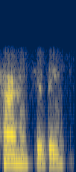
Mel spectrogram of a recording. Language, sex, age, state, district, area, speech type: Bengali, male, 18-30, West Bengal, Purba Medinipur, rural, conversation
